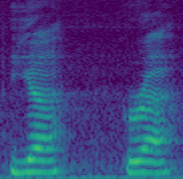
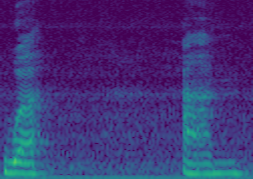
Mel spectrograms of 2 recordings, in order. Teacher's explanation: An approximate, it's a partial blockage, but they don't actually touch.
